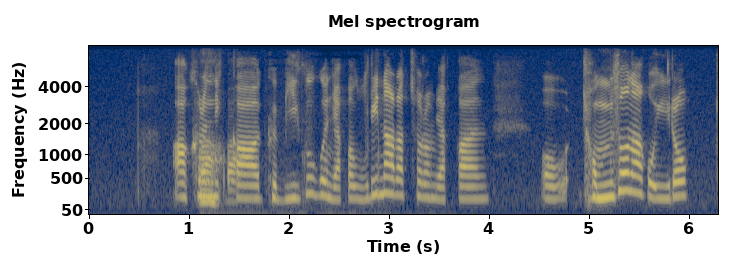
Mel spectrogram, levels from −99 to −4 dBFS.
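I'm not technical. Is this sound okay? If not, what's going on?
No, there's one glitch. From about 1.32 to 1.47 s you can hear an echo leak: a short repeat of the speech arriving about a quarter of a second late and only a little quieter than the original. The likely cause is that someone on the call was using a loudspeaker, and their echo canceller didn't fully remove what their microphone picked up, so a scrap of the voice got sent back.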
